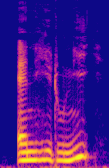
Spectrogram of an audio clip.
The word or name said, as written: anhedoni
